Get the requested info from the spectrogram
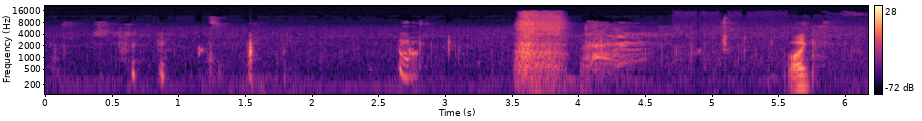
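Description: A man's brief wordless vocal sounds, with a sharp breathy exhale or gasp about three and a half seconds in, followed by a drawn-out groan. A faint steady hum runs underneath until that exhale and then stops.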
